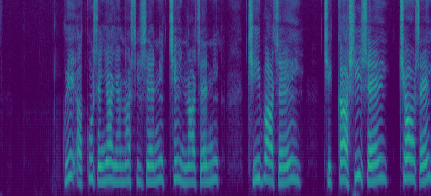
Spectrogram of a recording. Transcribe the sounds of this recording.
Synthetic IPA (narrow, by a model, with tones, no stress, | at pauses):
kʷi˦ʔa˧ku˦ʐe˧ɲã˦˧ɲã˧nã˧˦ʂi˧ʐe˧nĩ˦t͡ʃi˦nã˧ʐe˧nĩ˦ | t͡ʃi˦βa˦˧ʐe˧i˦ | t͡ʃi˧ka˧ʂi˦ʐe˧˦ | t͡ʃo˦˨˧ʐe˧i˦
